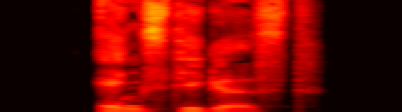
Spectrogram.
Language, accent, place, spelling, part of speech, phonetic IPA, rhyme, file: German, Germany, Berlin, ängstigest, verb, [ˈɛŋstɪɡəst], -ɛŋstɪɡəst, De-ängstigest.ogg
- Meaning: second-person singular subjunctive I of ängstigen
